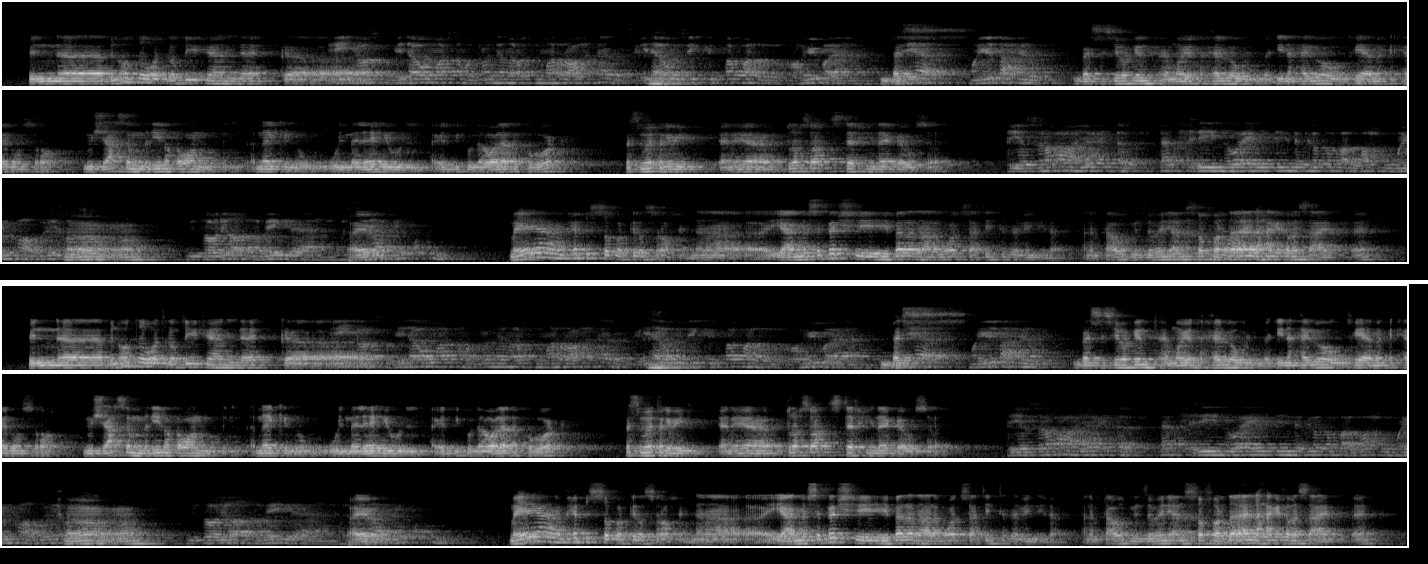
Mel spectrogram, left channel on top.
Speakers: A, on the right (about 55°); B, on the left (about 60°).
A: بن آه، بنقضي وقت لطيف يعني هناك آه،
B: بعيدة يا اسطى بعيدة قوي مرسى مطروح دي انا رحت مرة واحدة بس بعيدة
A: <clears throat>
B: قوي سكة سفر رهيبة يعني بس
A: بس
B: هي ميتها حلوة
A: بس سيبك انت ميتها حلوة والمدينة حلوة وفيها أماكن حلوة الصراحة مش أحسن مدينة طبعا في الأماكن والملاهي والحاجات دي كلها ولا الأكوابارك بس ميتها جميلة يعني هي بتروح صراحة تسترخي هناك أوي الصراحة
B: هي الصراحة هي حتة بتاعت حقيقي اللي هو إيه تهدى كده وتقعد على البحر وميتها بيضة
A: آه آه
B: صافية بطريقة غبية يعني بس
A: أيوه
B: هي بعيدة أوي
A: ما هي يعني أنا بحب السفر كده الصراحة يعني أنا يعني ما سافرش بلد على بعد ساعتين تلاتة مني لأ أنا متعود من زمان يعني
B: لا بس
A: السفر
B: هي
A: ده
B: عائلية
A: أقل حاجة خمس ساعات فاهم؟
